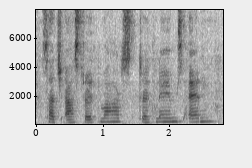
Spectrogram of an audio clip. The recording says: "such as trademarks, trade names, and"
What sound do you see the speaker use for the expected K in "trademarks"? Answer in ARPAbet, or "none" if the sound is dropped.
none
